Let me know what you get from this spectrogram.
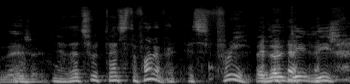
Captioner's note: laughs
